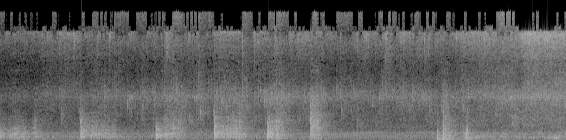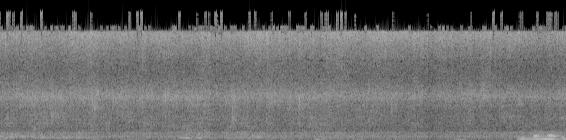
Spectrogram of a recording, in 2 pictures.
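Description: Garlic and chopped onion are sautéed in a pan for chayote with corned beef. A few clacks of stirring come first, then a steady sizzle of frying holds through the rest.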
